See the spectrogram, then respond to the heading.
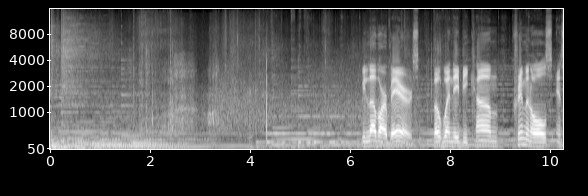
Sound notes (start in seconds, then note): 2.6 exhaling; 4.2 soft dramatic music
